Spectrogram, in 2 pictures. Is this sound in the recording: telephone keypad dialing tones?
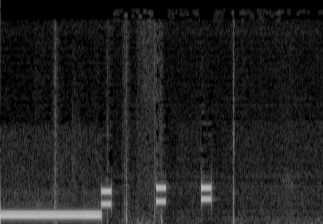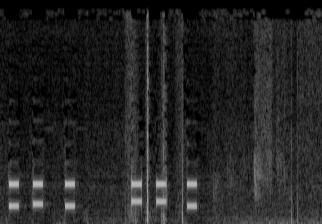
yes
